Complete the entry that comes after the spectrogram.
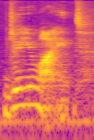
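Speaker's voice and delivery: ordinary talk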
